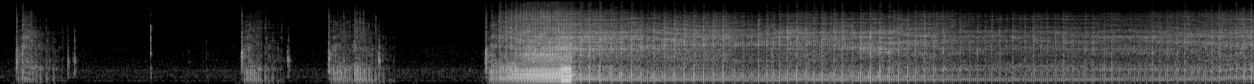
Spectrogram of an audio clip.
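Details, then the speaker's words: Freshly rebuilt Stihl MS390 chainsaw (Duke's 49 mm cylinder upgrade kit), previously straight-gassed: after a few knocks it fires and idles fast, its speed hunting up and down. A surging idle needing carburettor tuning; cause not confirmed. "my intentions here were to let the saw idle but I just didn't like how it was running it was idling quickly kind of was going up and down in idle speed"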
